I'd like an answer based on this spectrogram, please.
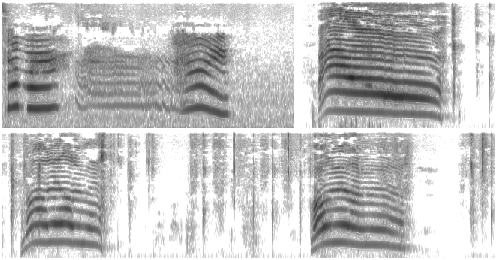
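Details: House cat meowing loudly indoors: several long, rising-then-falling meows with rich overtones, some clipped and chirpy at the start, separated by short silences.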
